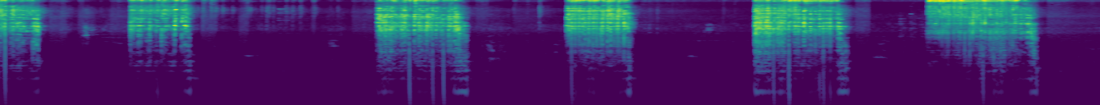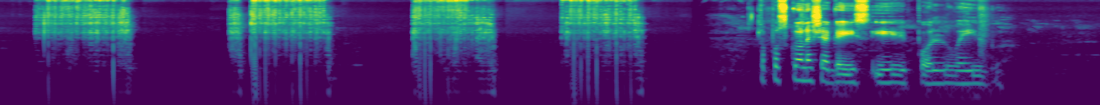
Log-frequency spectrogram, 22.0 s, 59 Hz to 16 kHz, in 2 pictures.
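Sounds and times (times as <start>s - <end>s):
welding arc crackling: 0.0s - 6.8s, 7.5s - 10.7s, 11.3s - 12.4s, 13.3s - 14.5s, 15.1s - 17.6s.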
